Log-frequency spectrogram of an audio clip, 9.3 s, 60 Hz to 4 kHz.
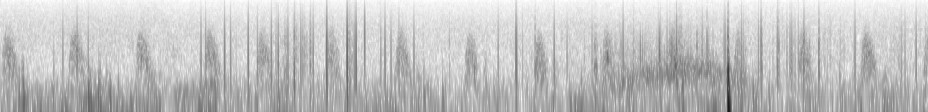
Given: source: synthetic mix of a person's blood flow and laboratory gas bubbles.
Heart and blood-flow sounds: Doppler ultrasound of blood flow; subclavian vein
5.93-5.98 s: bubbles
6.04-6.12 s: bubbles
From the record:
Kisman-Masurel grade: 111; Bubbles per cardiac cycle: 1 to 2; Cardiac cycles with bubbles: 1 to 10%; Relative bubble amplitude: barely perceptible (0.100 to 0.250); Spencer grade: 1 (occasional bubble signal discernible with the cardiac motion signal, with majority of cardiac periods free of bubbles); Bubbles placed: anywhere in the cardiac cycle

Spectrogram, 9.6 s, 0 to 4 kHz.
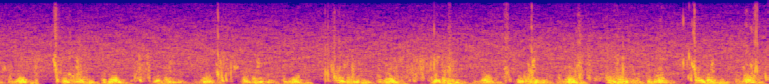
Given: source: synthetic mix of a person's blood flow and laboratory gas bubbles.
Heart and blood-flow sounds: Doppler ultrasound of blood flow; precordium
0.04-0.11 s: bubbles
0.44-0.52 s: bubbles
0.66-1.11 s: bubbles
1.64-1.92 s: bubbles
2.67-3.02 s: bubbles
4.04-4.39 s: bubbles
4.83-5.71 s: bubbles
6.30-6.43 s: bubbles
6.49-6.73 s: bubbles
7.11-7.32 s: bubbles
7.43-8.03 s: bubbles
8.16-8.33 s: bubbles
8.54-8.78 s: bubbles
9.20-9.62 s: bubbles
From the record:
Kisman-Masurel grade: 242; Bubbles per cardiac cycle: several, 3 to 8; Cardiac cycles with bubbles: 100%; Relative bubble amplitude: moderate (0.250 to 0.450); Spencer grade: 3 (all of the cardiac periods contain showers or single bubble signals, but not dominating or overriding the cardiac motion signals); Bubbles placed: anywhere in the cardiac cycle

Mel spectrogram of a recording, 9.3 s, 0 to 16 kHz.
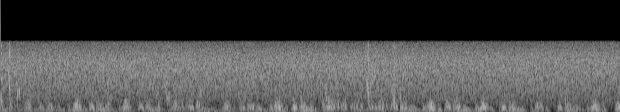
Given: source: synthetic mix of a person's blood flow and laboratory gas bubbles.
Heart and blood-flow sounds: Doppler ultrasound of blood flow; precordium
0.00-0.32 s: bubbles
1.56-1.73 s: bubbles
2.31-2.41 s: bubbles
2.46-3.13 s: bubbles
4.81-5.22 s: bubbles
5.26-5.68 s: bubbles
5.73-6.12 s: bubbles
From the record:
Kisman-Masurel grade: 222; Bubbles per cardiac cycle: several, 3 to 8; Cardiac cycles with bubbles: 10 to 50%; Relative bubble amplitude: moderate (0.250 to 0.450); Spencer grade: 2 (many but less than half of the cardiac periods contain bubble signals, singularly or in groups); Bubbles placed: anywhere in the cardiac cycle

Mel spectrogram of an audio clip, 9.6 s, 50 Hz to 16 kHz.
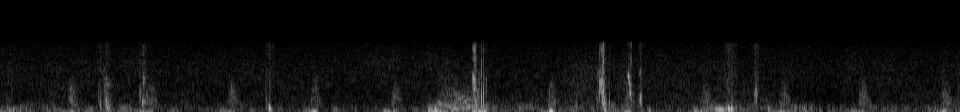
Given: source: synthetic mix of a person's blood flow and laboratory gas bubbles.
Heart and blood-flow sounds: Doppler ultrasound of blood flow; subclavian vein
0.98-1.14 s: bubbles
1.39-1.50 s: bubbles
2.66-2.75 s: bubbles
4.71-4.88 s: bubbles
5.96-6.10 s: bubbles
6.26-6.32 s: bubbles
6.38-6.45 s: bubbles
7.24-7.37 s: bubbles
7.54-7.59 s: bubbles
From the record:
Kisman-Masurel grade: 123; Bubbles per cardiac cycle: 1 to 2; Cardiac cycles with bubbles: 10 to 50%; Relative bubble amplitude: loud (0.450 to 0.775); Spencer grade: 2 (many but less than half of the cardiac periods contain bubble signals, singularly or in groups); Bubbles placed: anywhere in the cardiac cycle

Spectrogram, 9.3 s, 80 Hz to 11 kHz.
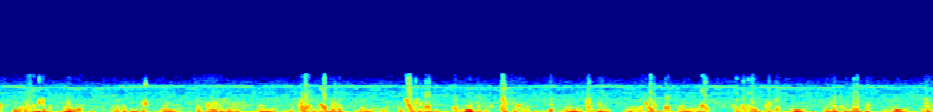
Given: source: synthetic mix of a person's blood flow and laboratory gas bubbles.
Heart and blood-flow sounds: Doppler ultrasound of blood flow; precordium
0.00-0.05 s: bubbles
0.10-0.54 s: bubbles
0.73-0.83 s: bubbles
1.21-1.28 s: bubbles
1.40-1.50 s: bubbles
1.94-2.48 s: bubbles
2.81-3.46 s: bubbles
3.81-3.88 s: bubbles
3.98-4.40 s: bubbles
4.51-4.61 s: bubbles
4.75-4.93 s: bubbles
4.98-5.30 s: bubbles
5.47-5.56 s: bubbles
5.85-6.11 s: bubbles
6.40-6.59 s: bubbles
6.62-6.73 s: bubbles
6.96-7.10 s: bubbles
7.31-7.60 s: bubbles
7.62-7.83 s: bubbles
8.22-8.72 s: bubbles
9.20-9.34 s: bubbles
From the record:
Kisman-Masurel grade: 242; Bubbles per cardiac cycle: several, 3 to 8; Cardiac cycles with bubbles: 100%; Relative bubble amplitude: moderate (0.250 to 0.450); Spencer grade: 3 (all of the cardiac periods contain showers or single bubble signals, but not dominating or overriding the cardiac motion signals); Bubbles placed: only in the low amplitude regions of the cardiac cycle

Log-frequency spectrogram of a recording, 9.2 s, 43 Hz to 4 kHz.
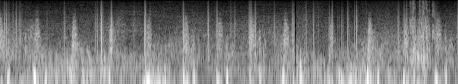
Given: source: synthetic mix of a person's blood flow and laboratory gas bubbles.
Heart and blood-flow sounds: Doppler ultrasound of blood flow; subclavian vein
8.17-8.70 s: bubbles
From the record:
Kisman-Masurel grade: 221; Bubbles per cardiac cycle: several, 3 to 8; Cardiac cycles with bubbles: 10 to 50%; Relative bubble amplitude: barely perceptible (0.100 to 0.250); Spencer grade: 2 (many but less than half of the cardiac periods contain bubble signals, singularly or in groups); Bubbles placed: anywhere in the cardiac cycle

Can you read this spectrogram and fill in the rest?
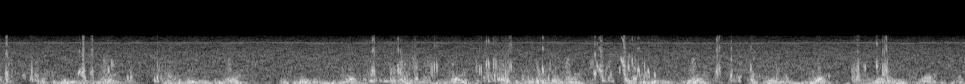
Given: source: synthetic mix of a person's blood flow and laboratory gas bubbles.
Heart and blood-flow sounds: Doppler ultrasound of blood flow; precordium
0.00-0.16 s: bubbles
0.21-0.42 s: bubbles
0.75-0.96 s: bubbles
1.04-1.18 s: bubbles
1.24-1.36 s: bubbles
1.52-1.80 s: bubbles
3.61-4.41 s: bubbles
4.74-5.15 s: bubbles
5.20-5.63 s: bubbles
5.84-6.59 s: bubbles
7.11-7.82 s: bubbles
7.85-7.90 s: bubbles
8.50-8.69 s: bubbles
8.74-8.98 s: bubbles
From the record:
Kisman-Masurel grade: 332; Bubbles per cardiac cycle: rolling drumbeat, 9 or more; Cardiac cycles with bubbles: 50 to 99%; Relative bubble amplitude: moderate (0.250 to 0.450); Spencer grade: 3 (all of the cardiac periods contain showers or single bubble signals, but not dominating or overriding the cardiac motion signals); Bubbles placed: only in the low amplitude regions of the cardiac cycle

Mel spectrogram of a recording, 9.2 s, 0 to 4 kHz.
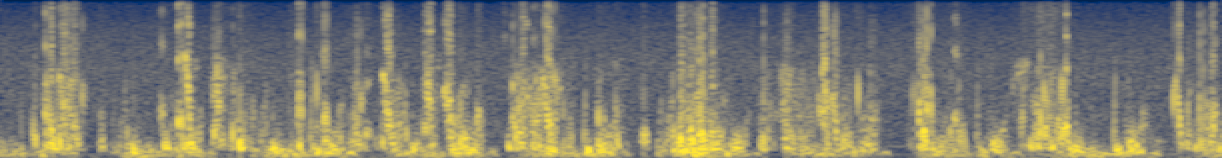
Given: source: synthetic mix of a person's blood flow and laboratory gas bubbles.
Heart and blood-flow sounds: Doppler ultrasound of blood flow; precordium
0.22-0.66 s: bubbles
0.74-0.81 s: bubbles
1.19-1.51 s: bubbles
1.58-1.92 s: bubbles
2.15-2.31 s: bubbles
2.35-2.48 s: bubbles
2.54-3.04 s: bubbles
3.16-3.53 s: bubbles
3.56-3.63 s: bubbles
3.77-4.32 s: bubbles
4.46-4.56 s: bubbles
4.59-4.71 s: bubbles
4.79-4.89 s: bubbles
5.03-5.47 s: bubbles
5.68-6.62 s: bubbles
6.79-7.28 s: bubbles
7.58-8.08 s: bubbles
8.76-9.17 s: bubbles
From the record:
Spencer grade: 3 (all of the cardiac periods contain showers or single bubble signals, but not dominating or overriding the cardiac motion signals); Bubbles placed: only in the low amplitude regions of the cardiac cycle

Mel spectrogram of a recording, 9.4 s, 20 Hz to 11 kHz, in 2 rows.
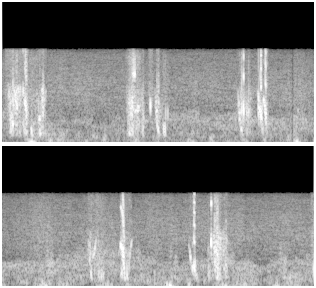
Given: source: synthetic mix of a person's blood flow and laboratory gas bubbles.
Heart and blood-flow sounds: Doppler ultrasound of blood flow; subclavian vein
0.05-0.67 s: bubbles
1.85-2.14 s: bubbles
2.20-2.53 s: bubbles
3.52-3.76 s: bubbles
3.82-4.01 s: bubbles
5.96-6.22 s: bubbles
6.42-6.63 s: bubbles
7.46-7.65 s: bubbles
7.76-8.09 s: bubbles
9.31-9.37 s: bubbles
From the record:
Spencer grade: 3 (all of the cardiac periods contain showers or single bubble signals, but not dominating or overriding the cardiac motion signals); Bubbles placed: anywhere in the cardiac cycle

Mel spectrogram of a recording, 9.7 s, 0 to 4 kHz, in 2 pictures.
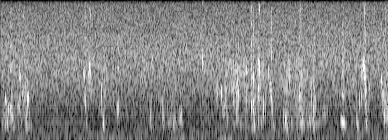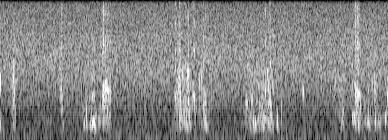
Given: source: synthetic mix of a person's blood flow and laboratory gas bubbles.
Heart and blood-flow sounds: Doppler ultrasound of blood flow; subclavian vein
0.00-0.49 s: bubbles
1.03-1.34 s: bubbles
1.43-1.51 s: bubbles
1.86-1.93 s: bubbles
1.98-2.29 s: bubbles
2.50-2.56 s: bubbles
2.69-4.10 s: bubbles
4.24-4.66 s: bubbles
4.74-4.89 s: bubbles
4.96-5.10 s: bubbles
5.56-5.75 s: bubbles
5.83-6.25 s: bubbles
6.56-6.67 s: bubbles
6.99-7.55 s: bubbles
7.88-8.40 s: bubbles
8.59-8.68 s: bubbles
9.01-9.18 s: bubbles
9.21-9.71 s: bubbles
From the record:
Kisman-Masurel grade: 343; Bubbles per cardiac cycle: rolling drumbeat, 9 or more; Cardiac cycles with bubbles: 100%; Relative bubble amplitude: loud (0.450 to 0.775); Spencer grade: 3 (all of the cardiac periods contain showers or single bubble signals, but not dominating or overriding the cardiac motion signals); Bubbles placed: anywhere in the cardiac cycle

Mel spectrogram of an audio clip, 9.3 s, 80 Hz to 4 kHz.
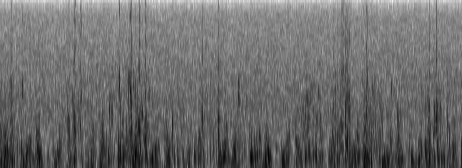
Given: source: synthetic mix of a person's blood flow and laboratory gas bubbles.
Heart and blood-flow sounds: Doppler ultrasound of blood flow; precordium
0.00-0.51 s: bubbles
1.32-1.68 s: bubbles
2.00-2.29 s: bubbles
2.33-2.50 s: bubbles
2.54-3.00 s: bubbles
3.29-3.71 s: bubbles
3.86-3.94 s: bubbles
4.00-4.46 s: bubbles
4.71-4.90 s: bubbles
4.96-5.12 s: bubbles
5.87-6.44 s: bubbles
6.54-7.07 s: bubbles
7.21-7.68 s: bubbles
7.81-8.05 s: bubbles
8.17-8.32 s: bubbles
8.49-9.04 s: bubbles
9.19-9.26 s: bubbles
From the record:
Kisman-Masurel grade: 233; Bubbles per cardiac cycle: several, 3 to 8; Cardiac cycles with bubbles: 50 to 99%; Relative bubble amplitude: loud (0.450 to 0.775); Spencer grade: 3 (all of the cardiac periods contain showers or single bubble signals, but not dominating or overriding the cardiac motion signals); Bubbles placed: anywhere in the cardiac cycle

